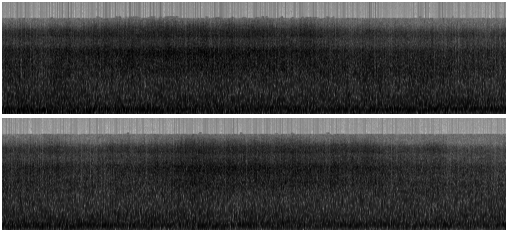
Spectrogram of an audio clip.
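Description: Sound effect of a large rocket's engines firing on the launch pad just after ignition, with thrust building before liftoff. A steady, deep, dense rush that eases slightly in level toward the end.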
